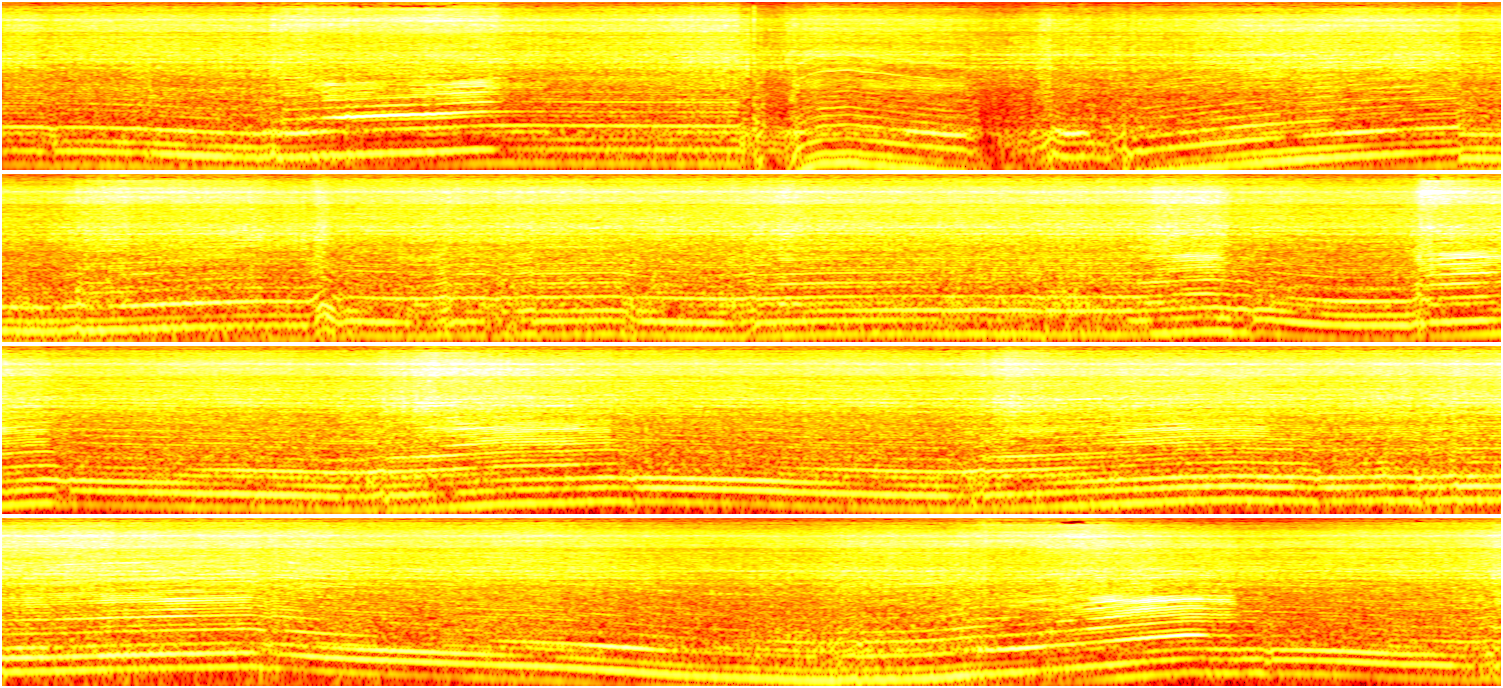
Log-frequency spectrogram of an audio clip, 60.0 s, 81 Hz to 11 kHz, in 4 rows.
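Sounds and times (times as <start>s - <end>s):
motorcycle engine revving: 0.0s - 59.9s.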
